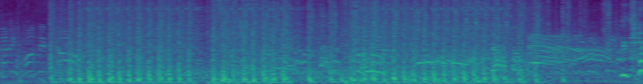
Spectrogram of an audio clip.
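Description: Sustained automatic gunfire in the video game Wolfenstein: Youngblood, a rapid, steady stream of loud shots continuing throughout the whole stretch with few breaks.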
